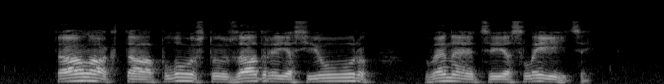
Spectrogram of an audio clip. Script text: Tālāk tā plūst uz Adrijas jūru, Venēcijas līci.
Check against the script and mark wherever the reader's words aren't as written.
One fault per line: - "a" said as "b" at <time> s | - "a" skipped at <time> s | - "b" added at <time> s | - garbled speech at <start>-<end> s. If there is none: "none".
none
